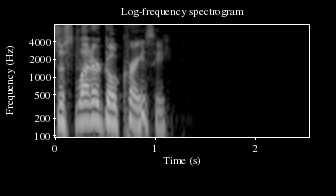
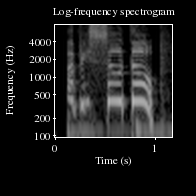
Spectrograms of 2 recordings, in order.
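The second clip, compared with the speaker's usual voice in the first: high, softer squeak of excitement; high giddy squeal; 13 semitones higher, 6 dB quieter than usual. Real, not acted. Streamer dreaming of a VTuber company, high giddy squeak.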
